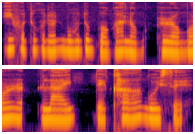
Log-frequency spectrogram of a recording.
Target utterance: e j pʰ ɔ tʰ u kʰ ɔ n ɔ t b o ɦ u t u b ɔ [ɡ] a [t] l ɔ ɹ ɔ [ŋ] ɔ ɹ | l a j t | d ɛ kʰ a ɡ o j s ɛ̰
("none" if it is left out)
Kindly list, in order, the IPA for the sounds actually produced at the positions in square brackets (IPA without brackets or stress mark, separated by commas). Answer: ɡ, none, ŋ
